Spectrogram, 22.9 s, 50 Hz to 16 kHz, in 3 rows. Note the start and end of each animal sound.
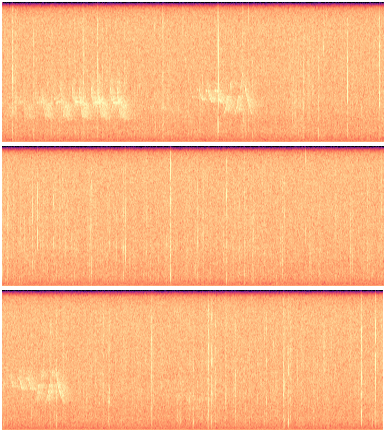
0.2s-2.6s: Ovenbird (Seiurus aurocapilla)
3.5s-5.1s: Chestnut-sided Warbler (Setophaga pensylvanica)
15.3s-16.7s: Chestnut-sided Warbler (Setophaga pensylvanica)

